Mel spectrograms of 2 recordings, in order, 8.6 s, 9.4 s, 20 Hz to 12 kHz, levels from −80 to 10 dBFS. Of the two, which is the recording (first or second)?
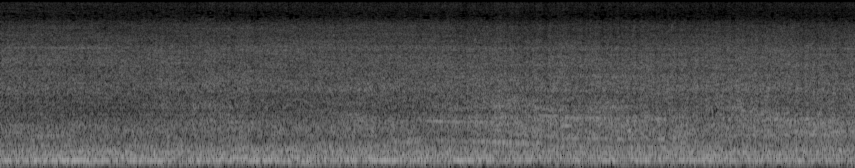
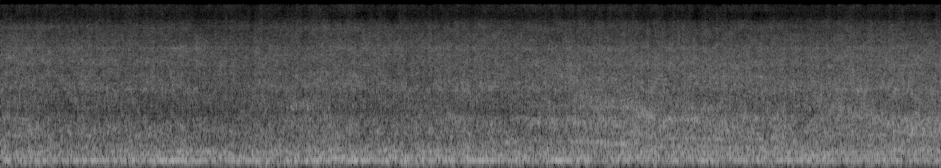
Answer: first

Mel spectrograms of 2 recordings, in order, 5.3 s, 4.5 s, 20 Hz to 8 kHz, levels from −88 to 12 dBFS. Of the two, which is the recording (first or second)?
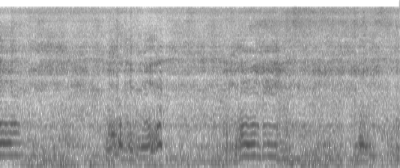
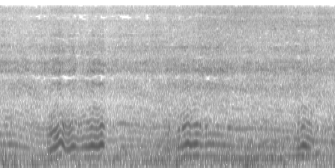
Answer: second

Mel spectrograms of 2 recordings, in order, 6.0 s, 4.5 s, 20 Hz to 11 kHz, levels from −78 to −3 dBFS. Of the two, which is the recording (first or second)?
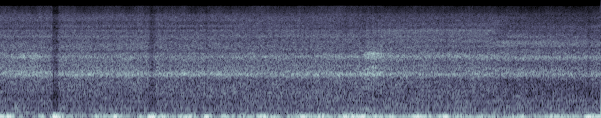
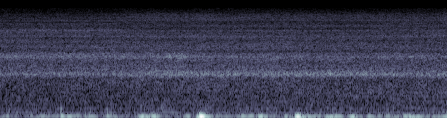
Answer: second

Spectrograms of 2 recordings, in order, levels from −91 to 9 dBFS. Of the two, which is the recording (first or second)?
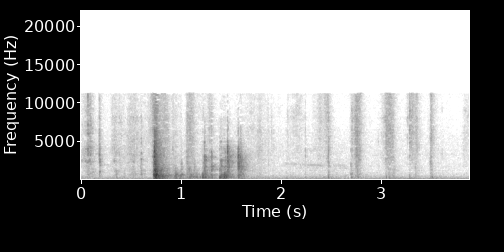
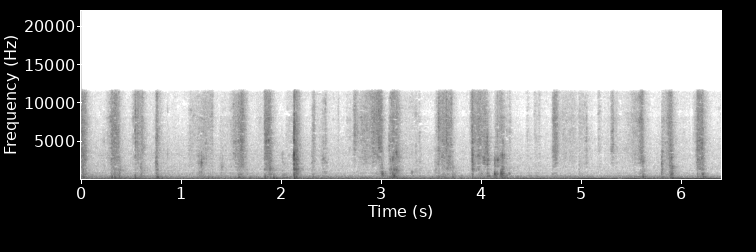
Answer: second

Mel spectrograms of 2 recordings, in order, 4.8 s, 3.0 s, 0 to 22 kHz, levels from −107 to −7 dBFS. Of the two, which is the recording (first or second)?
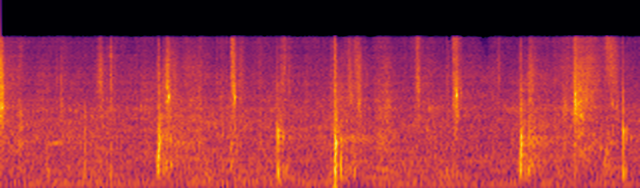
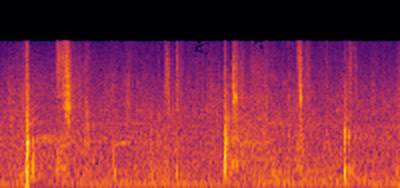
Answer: second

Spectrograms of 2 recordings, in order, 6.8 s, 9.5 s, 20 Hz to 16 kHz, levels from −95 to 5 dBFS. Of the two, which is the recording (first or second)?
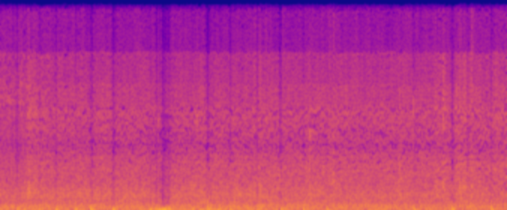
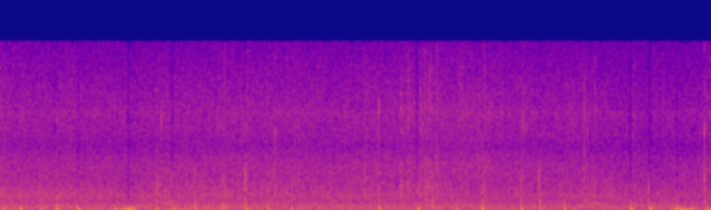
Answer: second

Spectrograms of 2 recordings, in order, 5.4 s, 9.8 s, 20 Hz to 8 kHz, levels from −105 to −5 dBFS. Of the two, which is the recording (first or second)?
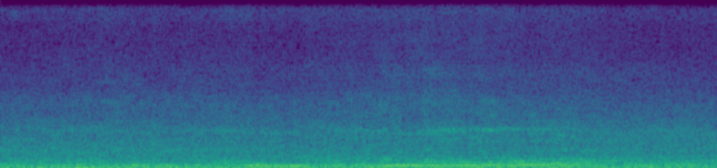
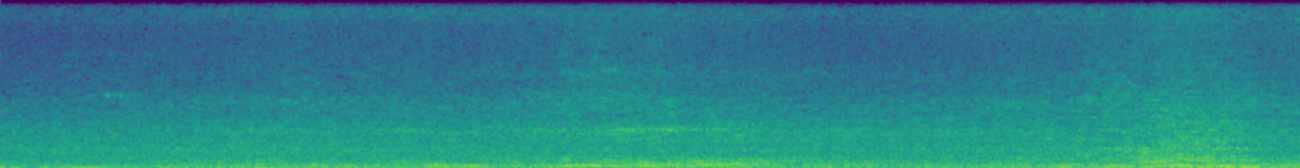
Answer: second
